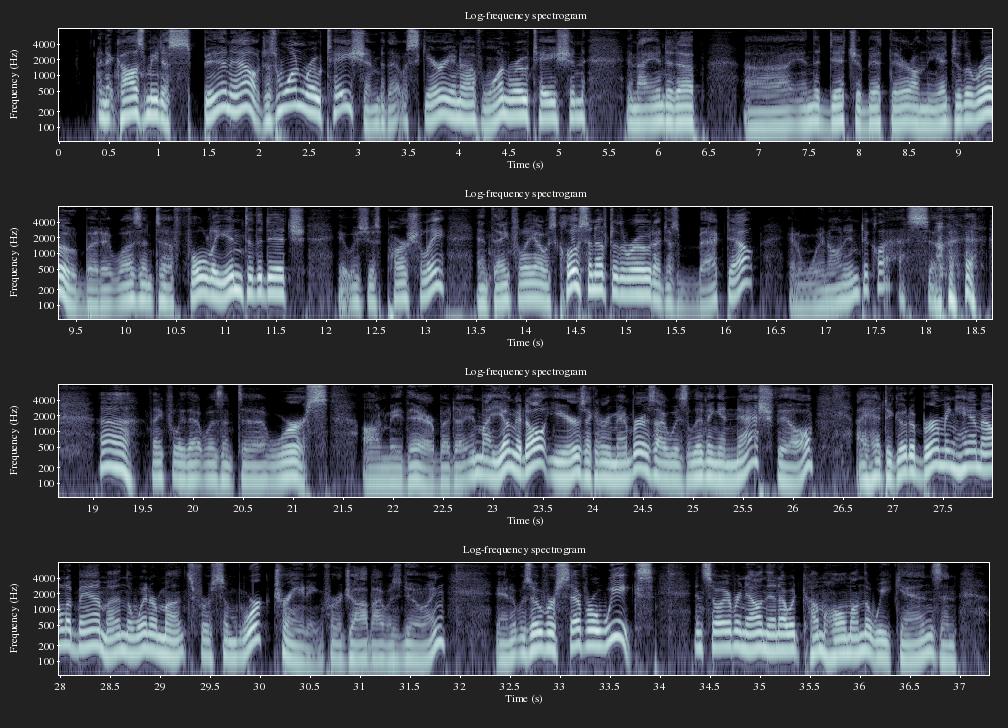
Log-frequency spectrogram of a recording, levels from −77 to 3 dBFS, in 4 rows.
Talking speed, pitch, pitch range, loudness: 210 wpm, 135 Hz, 115-175 Hz, -16 LUFS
